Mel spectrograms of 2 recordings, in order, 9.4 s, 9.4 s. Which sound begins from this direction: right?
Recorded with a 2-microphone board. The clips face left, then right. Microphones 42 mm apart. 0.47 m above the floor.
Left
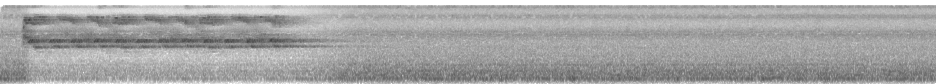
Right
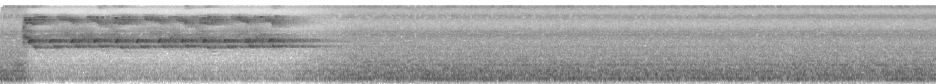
Laughter, at 0.2 s.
